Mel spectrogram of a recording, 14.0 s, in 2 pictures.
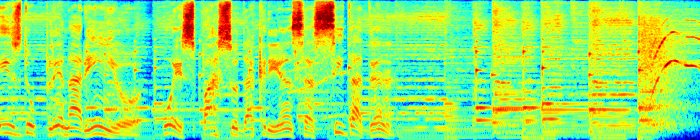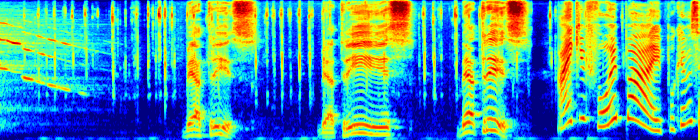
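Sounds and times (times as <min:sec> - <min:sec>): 
speech: 0:00.0 - 0:04.8, 0:08.9 - 0:09.6, 0:10.2 - 0:14.0
bright rising electronic chime: 0:04.8 - 0:08.1
rapid typing on a computer keyboard: 0:07.4 - 0:14.0.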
